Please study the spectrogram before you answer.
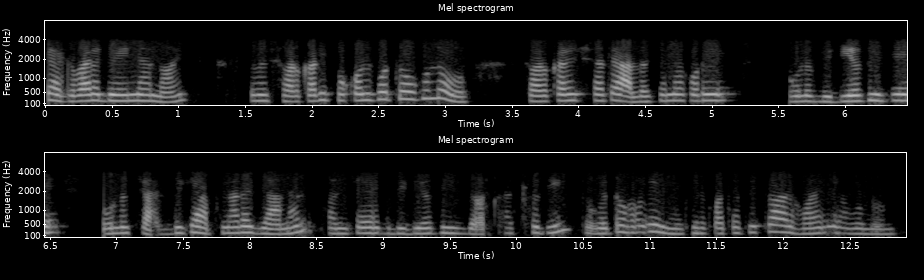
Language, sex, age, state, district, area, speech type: Bengali, female, 45-60, West Bengal, Nadia, rural, conversation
